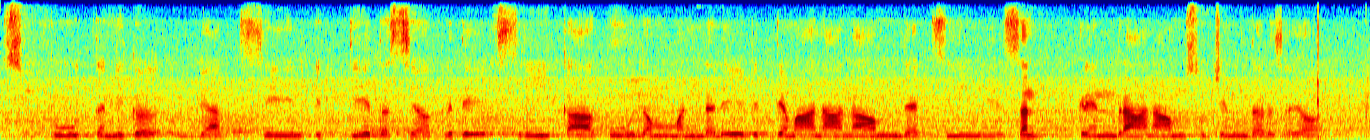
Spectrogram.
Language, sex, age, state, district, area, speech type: Sanskrit, male, 18-30, Bihar, Madhubani, rural, read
